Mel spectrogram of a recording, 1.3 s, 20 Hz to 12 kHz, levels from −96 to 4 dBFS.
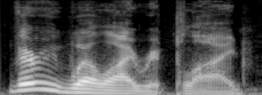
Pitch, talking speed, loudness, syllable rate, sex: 120 Hz, 185 wpm, -16 LUFS, 5.2 syllables/s, male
